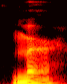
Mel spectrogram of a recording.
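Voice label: "myrrh", English, American accent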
